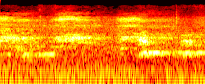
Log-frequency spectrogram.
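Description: A small dog yipping and whining in several short calls.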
